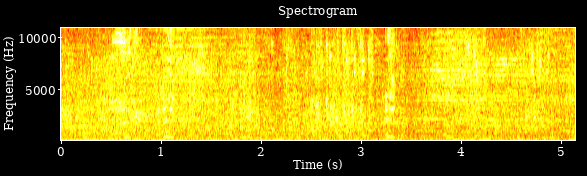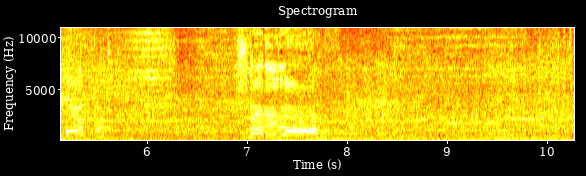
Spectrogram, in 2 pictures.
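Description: A young woman cries out.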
